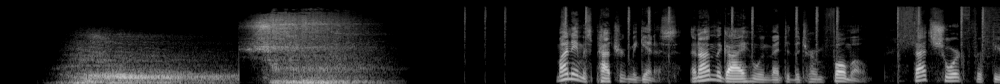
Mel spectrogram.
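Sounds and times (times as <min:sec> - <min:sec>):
whoosh: 0:00.5 - 0:04.0.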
